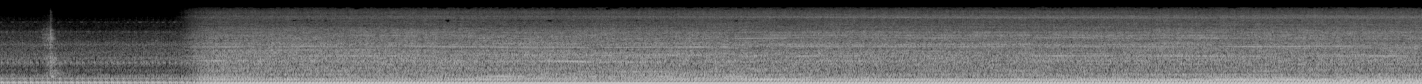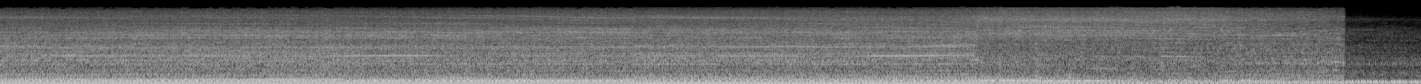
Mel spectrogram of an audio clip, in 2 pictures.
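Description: An engine drones steadily outdoors.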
